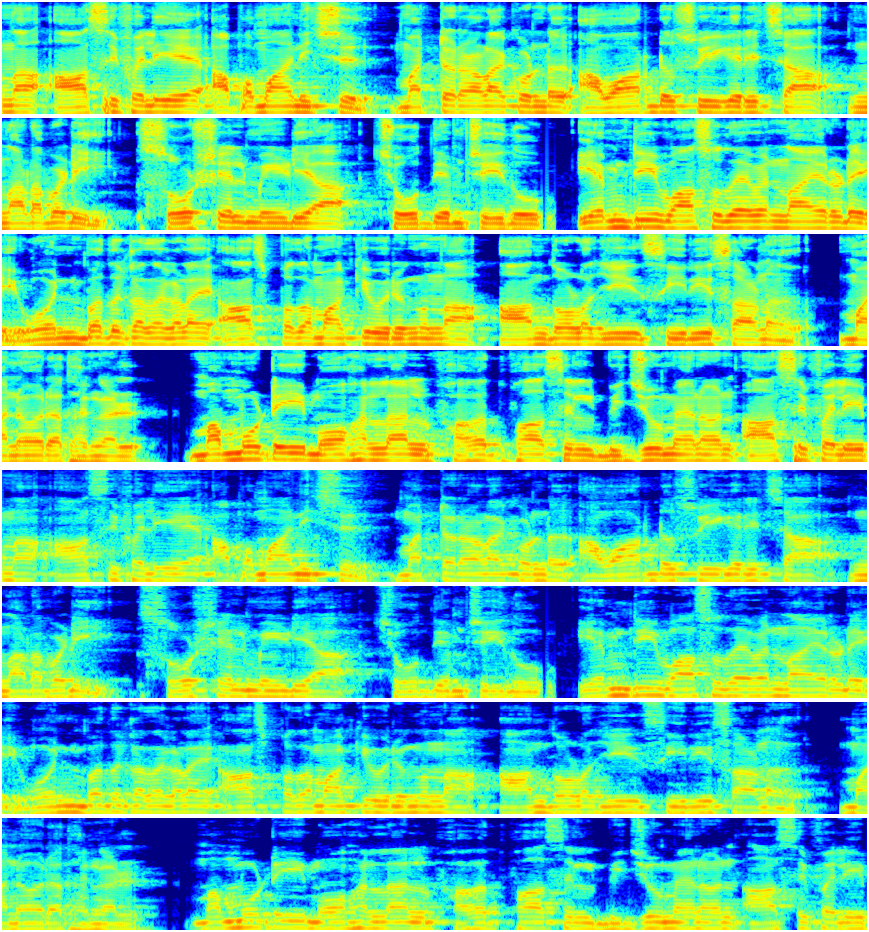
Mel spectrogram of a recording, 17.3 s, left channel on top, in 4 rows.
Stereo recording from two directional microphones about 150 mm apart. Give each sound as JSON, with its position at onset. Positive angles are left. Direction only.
{"t": 0.0, "sound": "speech", "side_deg": 35}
